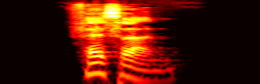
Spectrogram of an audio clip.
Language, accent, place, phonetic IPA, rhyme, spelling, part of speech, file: German, Germany, Berlin, [ˈfɛsɐn], -ɛsɐn, Fässern, noun, De-Fässern.ogg
- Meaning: dative plural of Fass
